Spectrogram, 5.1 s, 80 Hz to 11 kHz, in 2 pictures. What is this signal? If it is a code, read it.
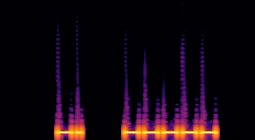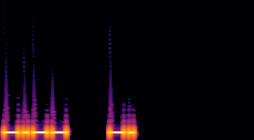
Morse code, heard as a keyed tone, about 25 wpm, spaced as for 14 wpm, 700 Hz. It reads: N0YN
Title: USA Call Signs - 3x Character Spacing - 25wpm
